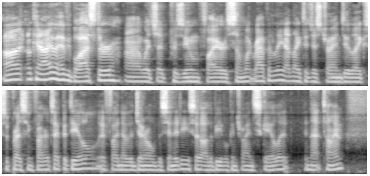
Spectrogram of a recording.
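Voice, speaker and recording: A medium-pitched man talks at a very fast pace with hardly any pauses. His pitch varies in an ordinary way. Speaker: tabletop game player.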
